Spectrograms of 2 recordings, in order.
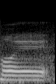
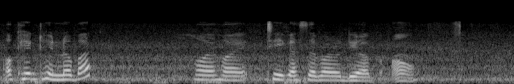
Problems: constant background noise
